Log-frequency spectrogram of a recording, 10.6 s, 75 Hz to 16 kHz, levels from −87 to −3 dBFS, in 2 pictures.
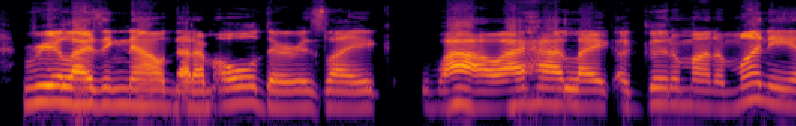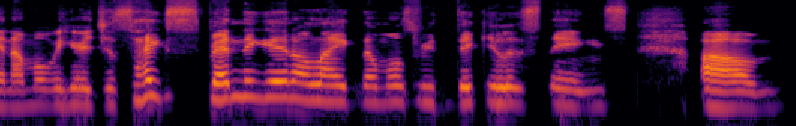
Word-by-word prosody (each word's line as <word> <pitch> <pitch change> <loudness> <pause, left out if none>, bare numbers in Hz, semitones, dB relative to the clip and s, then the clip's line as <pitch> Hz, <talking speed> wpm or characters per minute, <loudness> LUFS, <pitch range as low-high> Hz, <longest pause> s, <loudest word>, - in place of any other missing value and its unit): realizing 195 -2 +5
now 90 0 +4
that - - +2
I'm 170 +1 -1
older, 185 -3 -3
is 170 -2 -5
like, 170 -1 -3 0.2
wow, 170 -1 +4
I 180 - +5
had, 195 -1 +1
like, 180 -2 0
a 175 - -6
good 195 +4 -5
amount 180 -2 -2
of 165 - -8
money, 200 +1 +3
and 175 -1 -2
I'm 180 - -7
over 185 0 -12
here 190 0 -4
just, 190 +3 -5
like, 275 +2 0
spending 255 0 0
it 255 0 -1
on, 235 -2 -4
like, 215 -2 -2
the 205 0 -7
most 210 +1 -11
ridiculous 200 0 -7
things, 180 -2 -7 0.5
um, 170 -2 0
190 Hz, 175 wpm, -26 LUFS, 175-205 Hz, 0.5 s, realizing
